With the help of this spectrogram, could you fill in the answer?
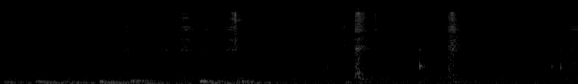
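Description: A knife blade is pushed along a solid pale vine wood stick held in both hands, shaving and scraping the wood. Quiet, dry rasping strokes with a bright, hissy edge sit over a soft low rumble, and three sharper scrapes stand out before fading quickly.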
